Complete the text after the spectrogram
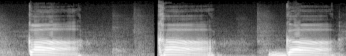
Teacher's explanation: जब हम क, ख, ग का उच्चारण कर रहे हैं तो हमारे कंठ पे जोर महसूस हो रहा है, जोर पड़ रहा है।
